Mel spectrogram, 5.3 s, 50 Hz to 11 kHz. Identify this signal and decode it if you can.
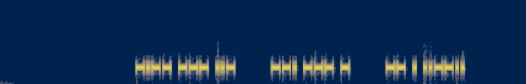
Morse code, heard as a keyed tone, about 43 wpm, 700 Hz. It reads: YOU GOT ME?
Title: 2x Word-Spacing - Sentences from Top 300 Words - 45wpm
